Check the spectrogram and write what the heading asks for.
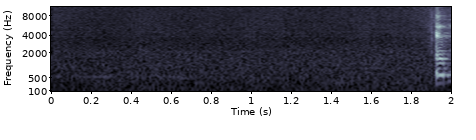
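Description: Quiet room tone, a faint steady hiss, in a pause in the conversation; a man's voice starts again right at the end.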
